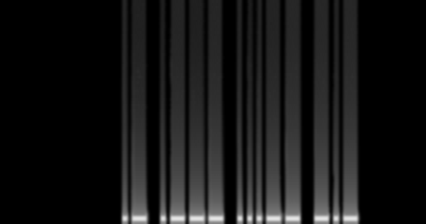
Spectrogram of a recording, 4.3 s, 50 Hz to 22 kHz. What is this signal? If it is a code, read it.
Morse code, heard as a keyed tone, about 25 wpm, 700 Hz. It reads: AJ3K
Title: USA Call Signs - 4 Characters - 3x Character Spacing - 25wpm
